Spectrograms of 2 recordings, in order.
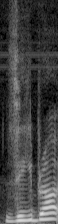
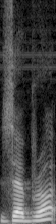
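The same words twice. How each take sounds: First: It is said with an American pronunciation. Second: It is said with a British pronunciation. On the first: "the American pronunciation" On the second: "the British pronunciation"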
